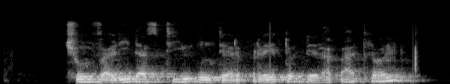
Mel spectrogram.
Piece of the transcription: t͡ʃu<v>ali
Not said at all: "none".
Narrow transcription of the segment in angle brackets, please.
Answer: v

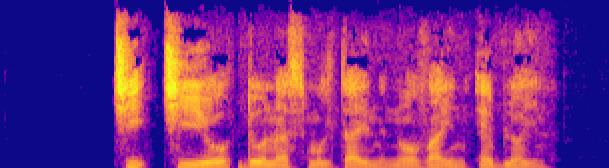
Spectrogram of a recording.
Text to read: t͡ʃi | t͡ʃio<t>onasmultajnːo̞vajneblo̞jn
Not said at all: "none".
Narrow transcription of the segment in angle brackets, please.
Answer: d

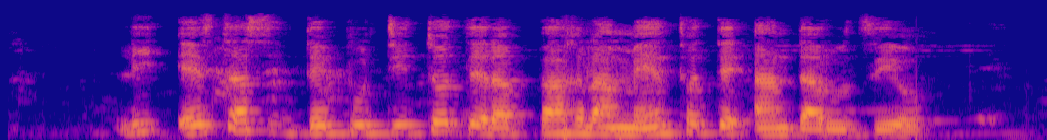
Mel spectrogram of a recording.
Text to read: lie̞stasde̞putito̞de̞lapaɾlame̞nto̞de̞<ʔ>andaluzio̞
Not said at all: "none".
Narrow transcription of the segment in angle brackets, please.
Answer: ʔ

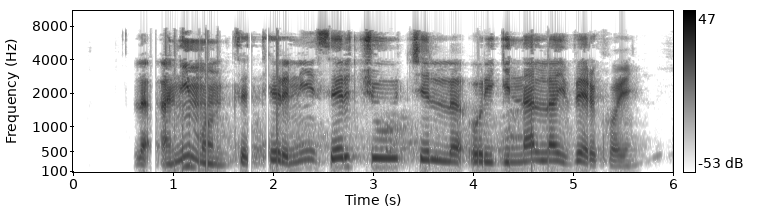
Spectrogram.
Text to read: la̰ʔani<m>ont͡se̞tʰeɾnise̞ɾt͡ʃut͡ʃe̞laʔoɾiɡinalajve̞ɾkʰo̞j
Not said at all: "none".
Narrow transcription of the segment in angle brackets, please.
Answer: m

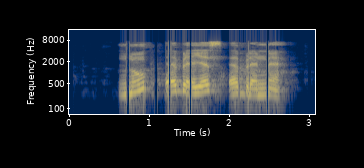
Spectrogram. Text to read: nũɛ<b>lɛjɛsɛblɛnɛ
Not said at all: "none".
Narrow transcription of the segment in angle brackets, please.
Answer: b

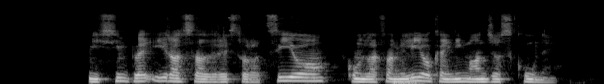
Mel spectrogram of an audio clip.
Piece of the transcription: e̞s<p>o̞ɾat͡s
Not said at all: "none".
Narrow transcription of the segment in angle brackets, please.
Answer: t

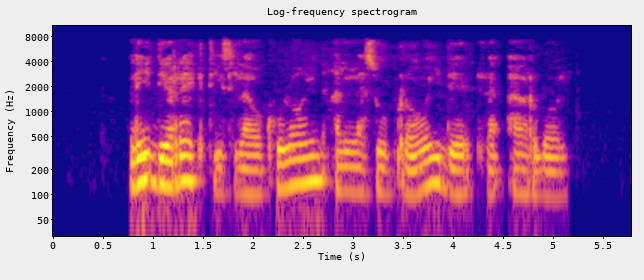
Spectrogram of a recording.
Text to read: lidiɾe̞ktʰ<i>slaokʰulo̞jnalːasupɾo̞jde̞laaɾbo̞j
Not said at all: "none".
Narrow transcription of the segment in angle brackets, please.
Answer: i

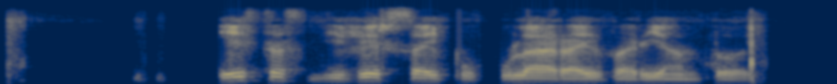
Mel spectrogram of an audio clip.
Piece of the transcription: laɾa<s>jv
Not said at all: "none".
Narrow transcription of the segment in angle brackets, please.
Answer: none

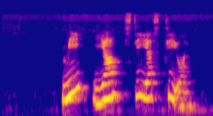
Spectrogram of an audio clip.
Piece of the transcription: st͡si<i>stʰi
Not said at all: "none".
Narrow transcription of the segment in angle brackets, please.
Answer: a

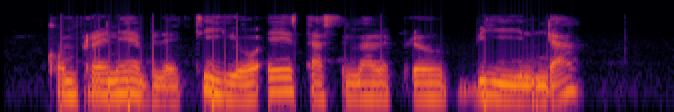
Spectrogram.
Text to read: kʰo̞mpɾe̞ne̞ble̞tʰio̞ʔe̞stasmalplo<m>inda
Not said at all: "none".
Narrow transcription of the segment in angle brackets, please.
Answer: b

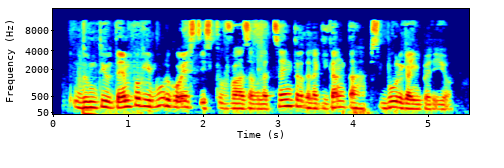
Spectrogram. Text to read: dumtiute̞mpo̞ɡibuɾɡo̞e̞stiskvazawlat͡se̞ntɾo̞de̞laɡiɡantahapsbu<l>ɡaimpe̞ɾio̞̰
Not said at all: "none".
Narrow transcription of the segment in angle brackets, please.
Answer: ɾ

